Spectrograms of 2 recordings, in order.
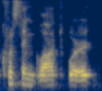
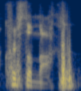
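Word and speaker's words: Kristallnacht: was a night called christian glottal or in i believe it's in austrian meaning the night of the broken glass correct your pronunciation a little bit yeah it's a crystal knock yeah yeah it was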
